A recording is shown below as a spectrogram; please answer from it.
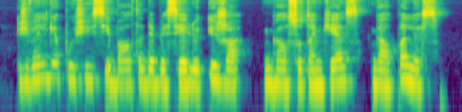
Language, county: Lithuanian, Vilnius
